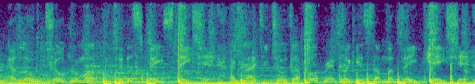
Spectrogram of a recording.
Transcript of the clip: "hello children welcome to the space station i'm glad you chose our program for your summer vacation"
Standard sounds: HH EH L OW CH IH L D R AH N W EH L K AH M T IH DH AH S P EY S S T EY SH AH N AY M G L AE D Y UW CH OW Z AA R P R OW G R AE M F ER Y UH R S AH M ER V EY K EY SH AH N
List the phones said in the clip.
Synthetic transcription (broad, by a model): HH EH L OW CH IH L D R AH N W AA K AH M T IH DH AH S P EY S S T EY SH AH N AY M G L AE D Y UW CH OW Z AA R P R OW G R AE M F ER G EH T S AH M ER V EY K EY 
